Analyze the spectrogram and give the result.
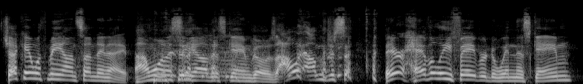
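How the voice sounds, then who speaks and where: A man's voice: high voice, lively intonation, brisk, a bit bright, slight background noise. A man on a sports debate panel, speaking in a hesitant, hedging way and often correcting himself.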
